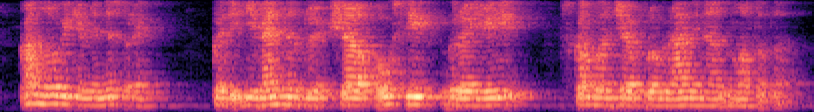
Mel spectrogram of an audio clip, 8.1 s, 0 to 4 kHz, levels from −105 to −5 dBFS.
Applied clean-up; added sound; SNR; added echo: none; none; none; reverberation time 0.6 s.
